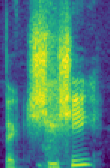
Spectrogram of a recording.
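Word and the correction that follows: Beksiński: Bekshinsky. – Bekshinsky.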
